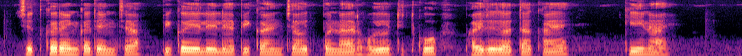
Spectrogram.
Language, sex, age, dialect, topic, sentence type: Marathi, male, 25-30, Southern Konkan, agriculture, question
